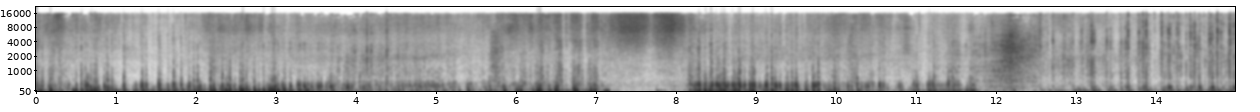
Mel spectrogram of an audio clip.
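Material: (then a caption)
Leather. Long pink nails on both hands quickly tap and scratch across the flat, smooth back panel of a large black Kurt Geiger XXL Kensington leather handbag lying on a table, its hollow body thumping back. The result is a dense, irregular stream of dull, low, boomy taps mixed with soft scratchy rustling, with a brief quieter scratching stretch around the middle.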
